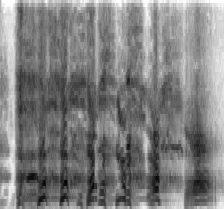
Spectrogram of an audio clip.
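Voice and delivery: high-pitched laugh; squealing laugh; high laughter. Real, not acted. Laughing at the joke.

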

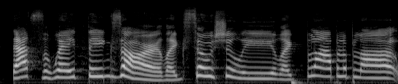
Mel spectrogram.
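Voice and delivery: high, loud mock proclamation; mocking speechifying. Characters arguing about social divisions, mocking speechifying.

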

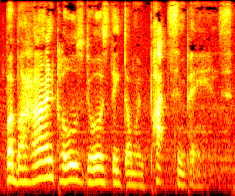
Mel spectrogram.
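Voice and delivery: slow, low, sinking into a whisper; hushed confiding. Real, not acted. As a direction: let it drop away like a secret, slowly. Confides what happens behind closed doors.

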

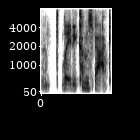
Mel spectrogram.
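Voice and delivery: ordinary talk

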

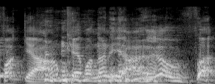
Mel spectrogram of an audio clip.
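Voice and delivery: jokey loud dismissal to friends; mock outburst. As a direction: yell it half-joking through laughs. Laughing mock outburst, group banter.

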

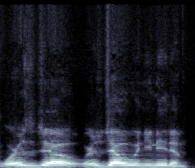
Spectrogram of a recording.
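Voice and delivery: mock call for Joe. Acted quote, calling for Joe.

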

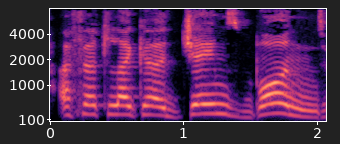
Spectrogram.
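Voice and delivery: loosely held mock French accent; terrible French accent. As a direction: imitate a French guy, badly. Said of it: "that's my terrible French accent".

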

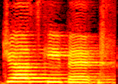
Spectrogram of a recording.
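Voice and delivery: high, slow, laughing coax; mock hoarder plea, giggling. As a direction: tease like a hoarder egging you on.

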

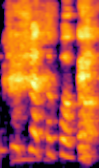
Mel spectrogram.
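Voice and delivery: laughing. Real, not acted. Teasing friend laughing.

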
